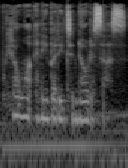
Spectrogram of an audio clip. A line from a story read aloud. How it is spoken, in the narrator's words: I whispered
